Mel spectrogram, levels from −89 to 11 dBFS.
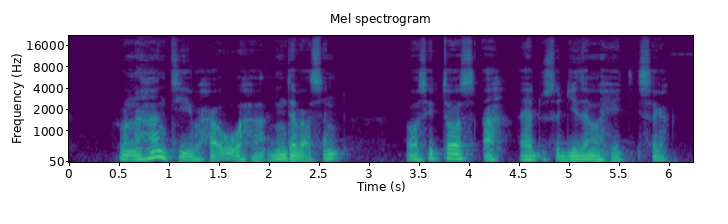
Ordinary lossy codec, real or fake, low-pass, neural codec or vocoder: none; real; none; none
